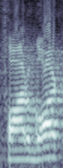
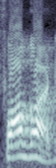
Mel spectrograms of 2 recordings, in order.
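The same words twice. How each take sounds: First: Forgot with the R pronounced, 'for-got'; R sounded. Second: Forgot said 'faw-got', R dropped; silent R. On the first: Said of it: "ऐसे नहीं बोलते". (forgot में र साफ़ बोलते हुए) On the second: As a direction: say forgot without sounding the R. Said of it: "आर थोड़ा silent होता है". (forgot में र silent) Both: Shown as a demonstration.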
